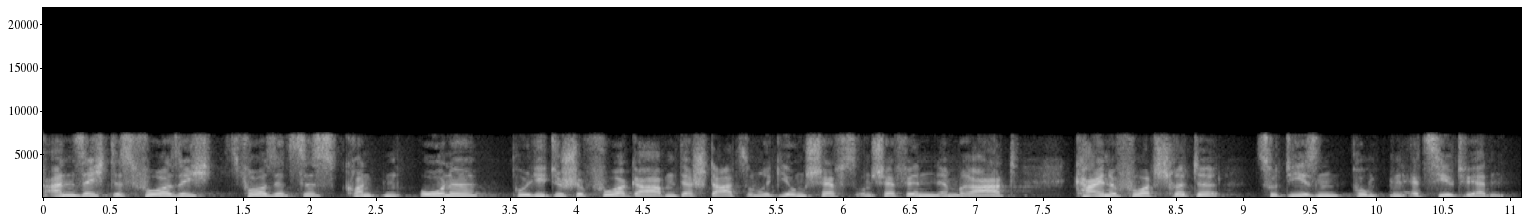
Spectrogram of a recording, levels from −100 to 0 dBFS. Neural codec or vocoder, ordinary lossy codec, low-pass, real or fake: codec, 16 kHz, 8 kbps, FunCodec, trained on Chinese and English, 25 frames a second; none; 7.2 kHz; fake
